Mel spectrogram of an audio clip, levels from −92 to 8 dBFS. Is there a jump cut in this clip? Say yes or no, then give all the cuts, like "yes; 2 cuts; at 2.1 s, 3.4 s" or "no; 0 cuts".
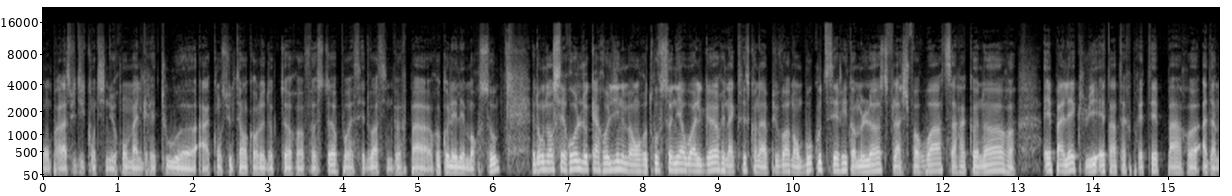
no; 0 cuts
